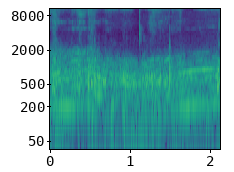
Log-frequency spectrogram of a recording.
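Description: Electric countertop blender running steadily at speed, chopping vegetables in its jar: a loud motor whine under the chopping noise.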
